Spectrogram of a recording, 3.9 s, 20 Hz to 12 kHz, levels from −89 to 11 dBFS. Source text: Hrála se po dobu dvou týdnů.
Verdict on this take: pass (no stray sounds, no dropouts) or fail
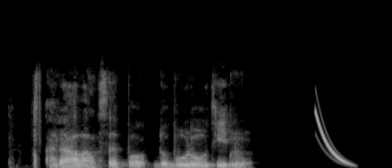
fail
